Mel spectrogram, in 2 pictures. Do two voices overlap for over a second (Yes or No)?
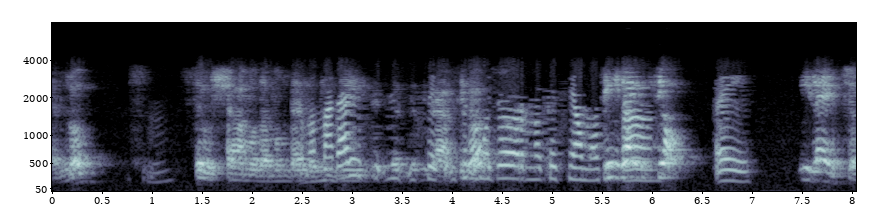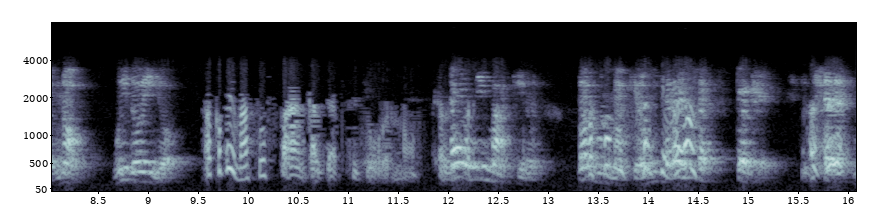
Yes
